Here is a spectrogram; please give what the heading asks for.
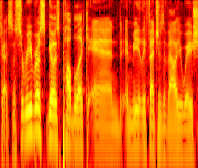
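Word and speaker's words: Cerebras: last week the chip company I found out it's actually pronounced uh Cerebrus not Sarah Brass okay so Cerebrus goes public and immediately fetches a valuation of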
